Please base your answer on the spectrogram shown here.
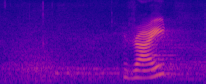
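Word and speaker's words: write: फर्दा दी ई है राइट लिखना रट आर डब्लू आर ओ टी ई W silent है रट रिटर्न नेक्स्ट फिर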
